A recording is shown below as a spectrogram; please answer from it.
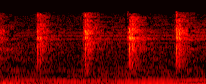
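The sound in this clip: Ticking of an old wall clock: four evenly spaced, faint, crisp ticks in a steady rhythm, with nothing else heard.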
